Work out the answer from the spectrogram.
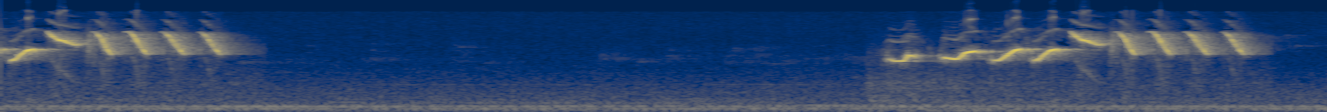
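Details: Yellow-bellied seedeater, song for training young birds in the Tui Tui Viviti style: a run of fast repeated sharp notes ends one phrase, then after a pause a new phrase of wavy slurred whistles leads into quick, buzzy repeated notes.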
